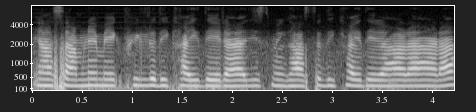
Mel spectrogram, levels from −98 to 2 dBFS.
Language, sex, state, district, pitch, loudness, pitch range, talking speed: Hindi, female, Bihar, East Champaran, 210 Hz, -18 LUFS, 205-220 Hz, 225 wpm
